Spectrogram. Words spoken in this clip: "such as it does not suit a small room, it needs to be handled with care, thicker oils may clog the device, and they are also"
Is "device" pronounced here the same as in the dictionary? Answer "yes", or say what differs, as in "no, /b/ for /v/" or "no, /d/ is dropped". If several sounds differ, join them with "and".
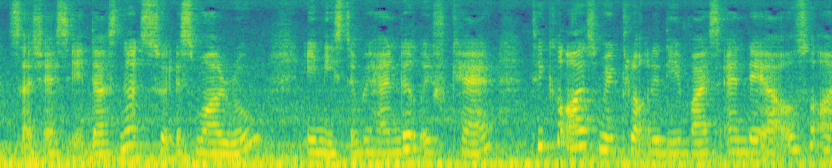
yes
